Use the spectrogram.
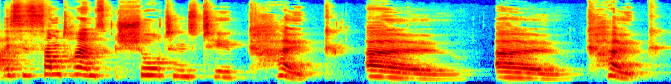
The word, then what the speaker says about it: Coke: O as in phone. Tone. Exactly. Yeah. So it's an O, it's a diphthong. Yeah. So your mouth has to move to make the sound O. Phone. O. Exactly. Yeah. Now, if you don't move your mouth with this sound, and if you make an oh sound, okay, like clock, then you are going to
